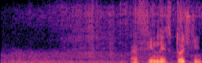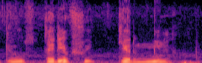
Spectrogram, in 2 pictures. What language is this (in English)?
Russian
